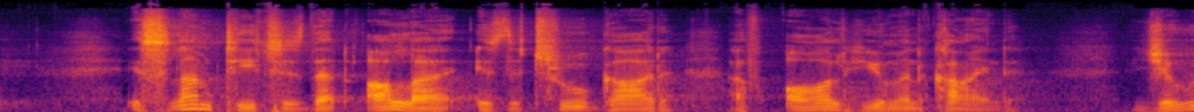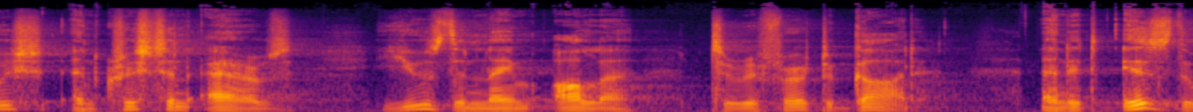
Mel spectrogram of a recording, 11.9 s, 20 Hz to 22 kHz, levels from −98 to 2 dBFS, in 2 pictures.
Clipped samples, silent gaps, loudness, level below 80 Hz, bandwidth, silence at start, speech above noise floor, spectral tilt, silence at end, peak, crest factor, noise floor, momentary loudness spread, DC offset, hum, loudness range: under 0.1%; none; -20 LUFS; -48 dBFS; over 20 kHz; 0.35 s; 28 dB; -2.5 dB/octave; 0 s; 0 dBFS; 22 dB; -50 dBFS; 16 LU; under 0.1%; none; 6 LU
